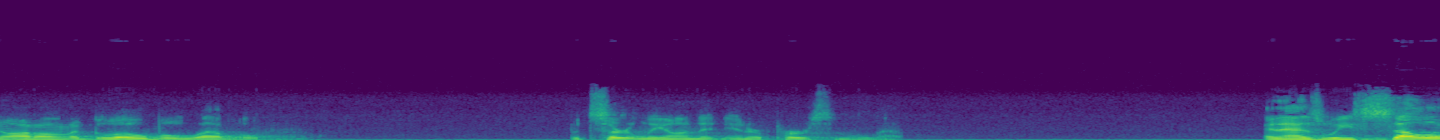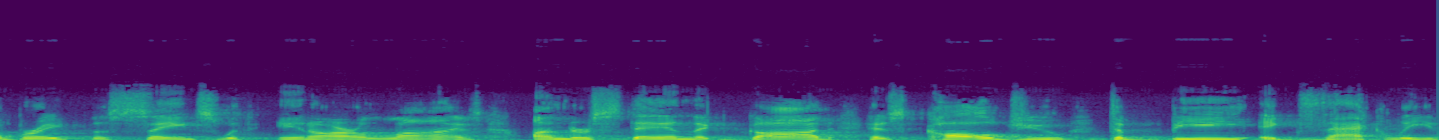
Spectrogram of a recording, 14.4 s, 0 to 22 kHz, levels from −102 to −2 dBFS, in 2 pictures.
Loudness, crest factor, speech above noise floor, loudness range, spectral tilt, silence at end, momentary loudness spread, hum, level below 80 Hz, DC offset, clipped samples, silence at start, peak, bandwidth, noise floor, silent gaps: -22 LUFS; 20 dB; 33 dB; 12 LU; -7 dB/octave; 0 s; 14 LU; none; -48 dBFS; under 0.1%; under 0.1%; 0 s; -2 dBFS; 7.8 kHz; -55 dBFS; none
